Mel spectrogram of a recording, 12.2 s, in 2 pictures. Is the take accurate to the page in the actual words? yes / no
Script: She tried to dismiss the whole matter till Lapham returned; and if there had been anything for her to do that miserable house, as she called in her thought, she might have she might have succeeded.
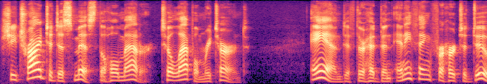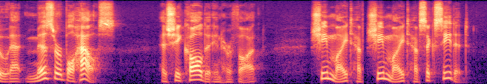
yes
